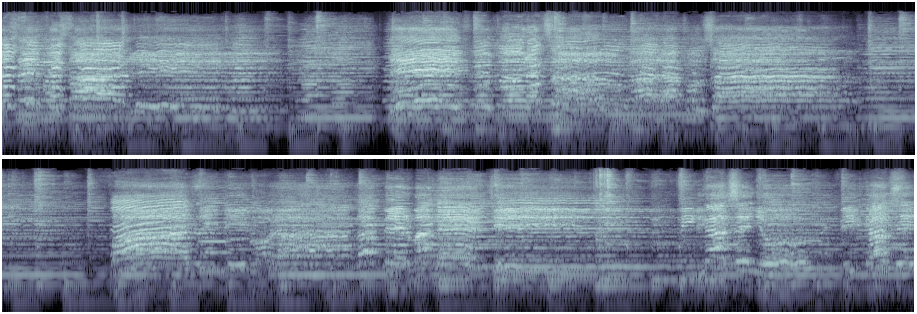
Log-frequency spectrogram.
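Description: Several men singing a hymn together in harmony, accompanied by two strummed acoustic guitars and a piano accordion.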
